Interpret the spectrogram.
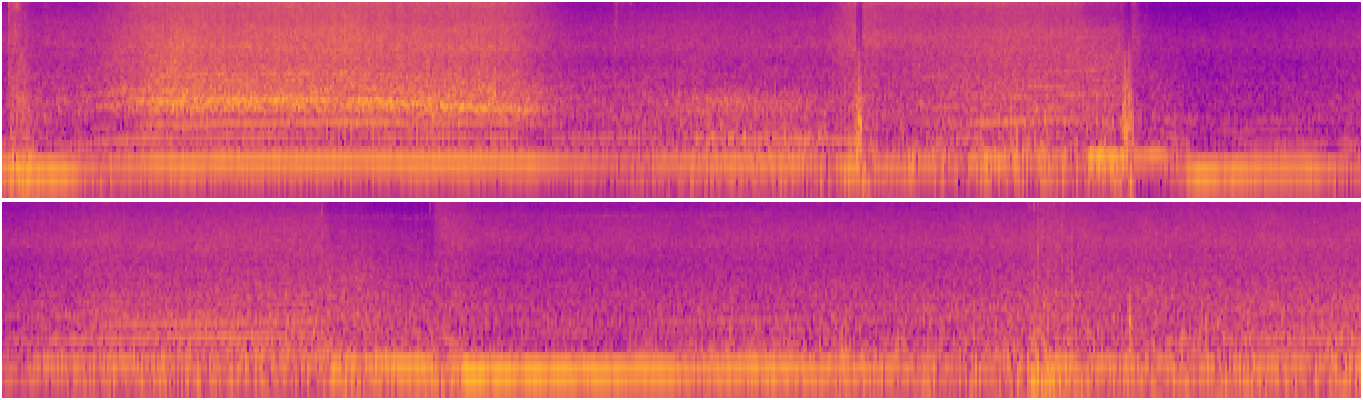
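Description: Manual-transmission car's engine heard from inside the cabin, running hard at high revs, with a rushing hiss of spinning tyres for the first few seconds. The engine note shifts at gear changes about eight and thirteen seconds in.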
